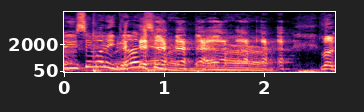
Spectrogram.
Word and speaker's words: Nemr: Nemr. Look, let me give you a good way to remember it. It's like simmer, but hotter. Nemr.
